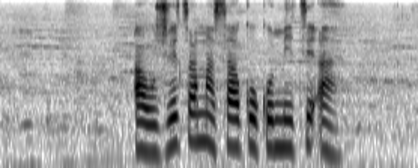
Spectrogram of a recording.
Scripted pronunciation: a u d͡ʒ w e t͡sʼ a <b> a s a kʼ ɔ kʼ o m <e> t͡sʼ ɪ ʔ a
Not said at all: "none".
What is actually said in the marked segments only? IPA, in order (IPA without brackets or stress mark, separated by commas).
m, e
